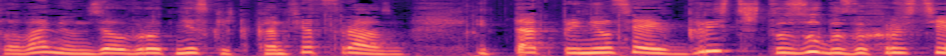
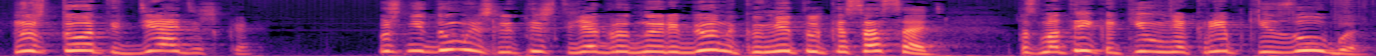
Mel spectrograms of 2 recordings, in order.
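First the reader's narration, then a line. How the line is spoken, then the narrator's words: Loud laughing exclamation. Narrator (Russian): Феликс громко захохотал и воскликнул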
